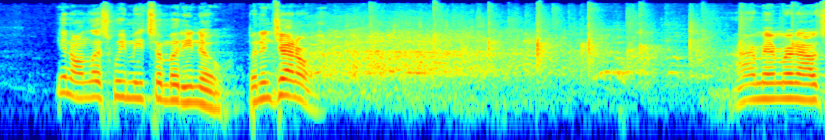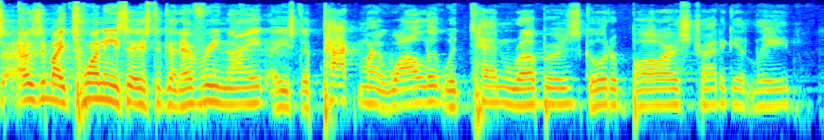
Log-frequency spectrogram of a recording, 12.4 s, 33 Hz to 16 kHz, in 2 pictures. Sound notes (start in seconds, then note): 2.2 audience laughing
